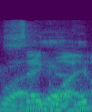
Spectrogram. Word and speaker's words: segue: For a very long time, I didn't associate the word S-E-G-U-E. – Oh, segue. Segway. Yeah, I pronounce it seg. Well, that's in my head, I'm like, oh, it's a real red seg.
